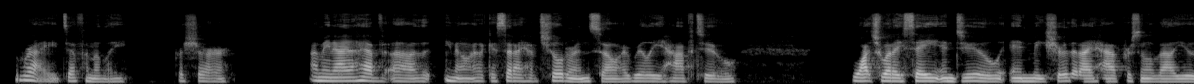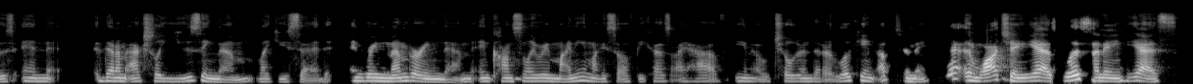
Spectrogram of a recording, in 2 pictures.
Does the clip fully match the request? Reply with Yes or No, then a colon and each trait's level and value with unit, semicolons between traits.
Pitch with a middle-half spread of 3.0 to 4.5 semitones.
No: narrow, 2.5 semitones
